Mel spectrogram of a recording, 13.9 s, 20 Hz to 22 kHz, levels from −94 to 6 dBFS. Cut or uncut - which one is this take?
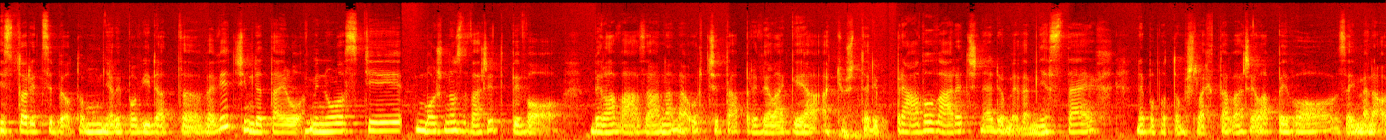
cut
